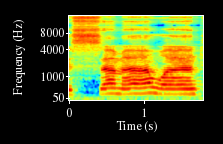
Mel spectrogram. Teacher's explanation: میم کے بعد الف ہے، الف حروف مدہ ہے، ایک الف کے برابر کھینچ کر پڑھیں گے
